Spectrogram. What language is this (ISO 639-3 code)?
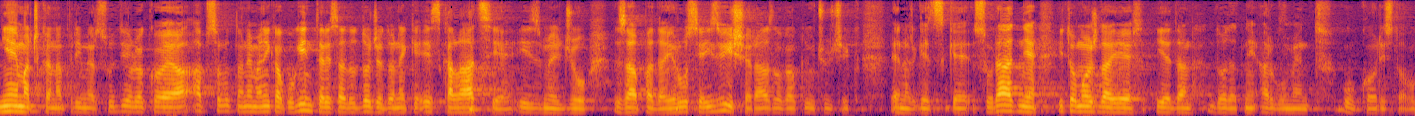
hrv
